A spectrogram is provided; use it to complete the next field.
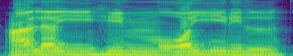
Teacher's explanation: ada mim mati bertemu dengan huruf ghain, maka dinamakan dengan izhar syafawi. Maka harus jelas suara mimnya.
